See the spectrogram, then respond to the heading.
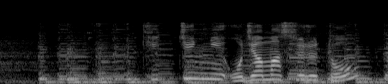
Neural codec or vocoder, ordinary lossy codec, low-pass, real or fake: none; none; 7.2 kHz; real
